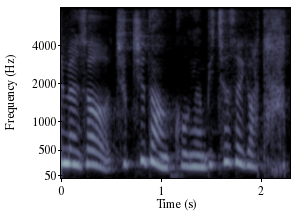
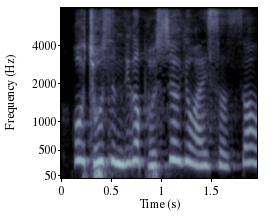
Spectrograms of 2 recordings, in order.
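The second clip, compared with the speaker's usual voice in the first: louder, eager call to a son; joyful greeting; 3 semitones higher, 9 dB louder than usual. Retold or imitated. Mother greeting her son Joseph in a dream, joyful and loud. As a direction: burst out in glad surprise.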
